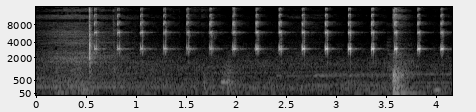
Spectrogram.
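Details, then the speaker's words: SpeedyBee F405 Wing flight controller on INAV, receiver on S-Bus via crossfire connector, pre-arm angle switch set: rapid high-pitched beeps about two per second from the onboard beeper, not motors, when arming; motors won't arm, cause unknown. "not coming from the motors. That's coming from the beeper. And it won't arm the motors at all."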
